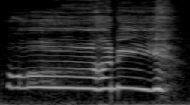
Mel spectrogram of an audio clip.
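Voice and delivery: high, loud, emotional "oh, honey!" squeal; touched squeal. Real, not acted. Streamer squealing at chat's sweet message, overwhelmed. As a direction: gush as if about to cry.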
